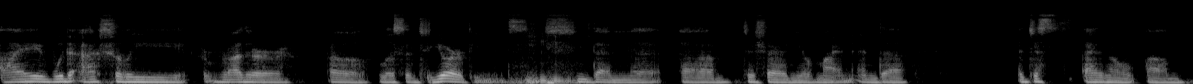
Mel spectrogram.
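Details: Adult man speaking; Normal speech.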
